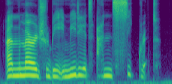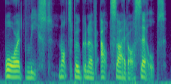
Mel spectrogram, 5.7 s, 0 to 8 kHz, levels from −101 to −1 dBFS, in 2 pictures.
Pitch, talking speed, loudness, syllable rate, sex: 180 Hz, 155 wpm, -19 LUFS, 5.5 syllables/s, female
